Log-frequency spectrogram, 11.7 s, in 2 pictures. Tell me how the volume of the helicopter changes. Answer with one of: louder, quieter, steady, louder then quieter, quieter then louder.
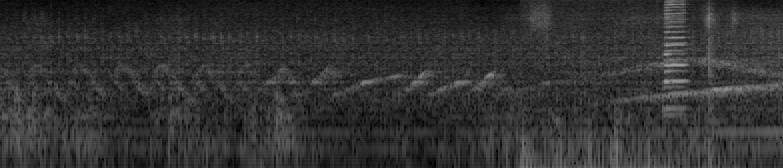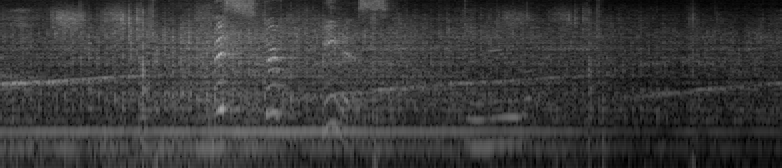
louder then quieter.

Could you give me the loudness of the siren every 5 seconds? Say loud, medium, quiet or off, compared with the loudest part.
medium, loud, quiet.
